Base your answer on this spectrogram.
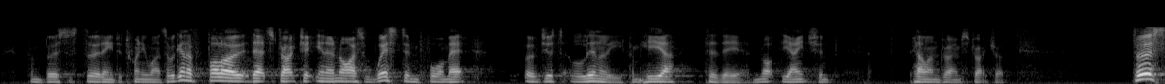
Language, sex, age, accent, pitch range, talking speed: English, male, 50-69, Australian, 130-195 Hz, 155 wpm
